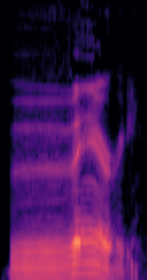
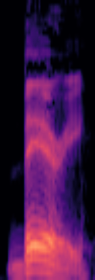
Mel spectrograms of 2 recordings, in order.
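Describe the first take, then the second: First: The word begins with a V sound. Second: The word begins with a B sound. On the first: The speaker calls it right. "Only the bottom lip is lightly touching the top teeth" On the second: The speaker calls it wrong. "I'm not giving it a B"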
